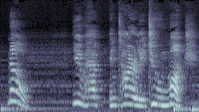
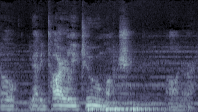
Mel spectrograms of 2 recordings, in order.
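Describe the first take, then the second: First: It is said in an agitated, uncalm way. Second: It is said in a calmer, quieter way.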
